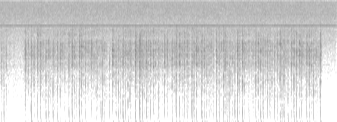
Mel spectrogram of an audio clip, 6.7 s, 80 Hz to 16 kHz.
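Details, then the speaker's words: MAG welding under CO2 at about 34 volts, globular transfer with drops two to three times wire diameter: harsh irregular crackle from unwanted short circuits, spatter and smoke. "der material übergang erfolgt um regelmäßig und nicht axial ungewollte kurzschlüsse führung zu spritze aus los die rauchentwicklung signalisiert die applikations wirkung"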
